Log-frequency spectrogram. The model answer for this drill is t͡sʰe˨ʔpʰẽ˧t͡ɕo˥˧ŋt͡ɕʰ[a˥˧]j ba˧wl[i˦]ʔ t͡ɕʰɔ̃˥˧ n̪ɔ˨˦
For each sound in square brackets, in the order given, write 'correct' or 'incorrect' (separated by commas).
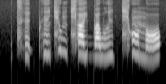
incorrect, correct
